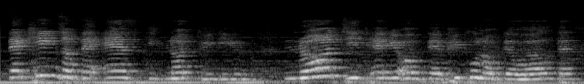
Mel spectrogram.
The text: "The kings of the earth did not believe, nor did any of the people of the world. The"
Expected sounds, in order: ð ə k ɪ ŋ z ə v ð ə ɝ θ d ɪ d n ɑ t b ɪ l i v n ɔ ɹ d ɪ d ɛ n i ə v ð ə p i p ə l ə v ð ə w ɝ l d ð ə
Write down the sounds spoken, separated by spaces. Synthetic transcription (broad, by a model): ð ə k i ŋ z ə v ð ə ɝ s d ɪ d n ɑ t b ɪ l i v n ɔ d ɪ d ɛ n i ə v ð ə p i p ə l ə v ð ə w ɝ l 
